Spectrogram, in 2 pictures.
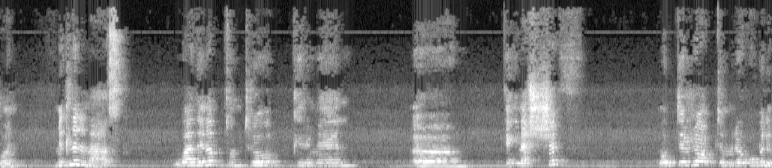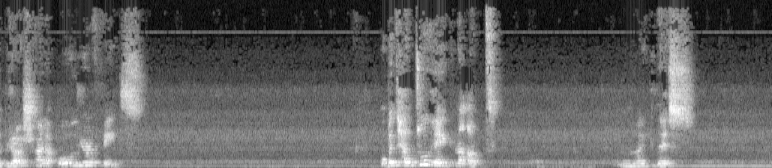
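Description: A young girl talks calmly and close by, in a small echoing room.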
